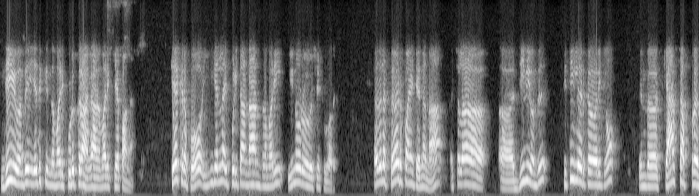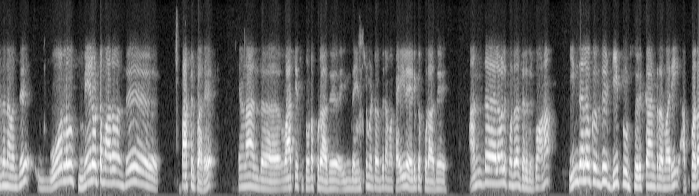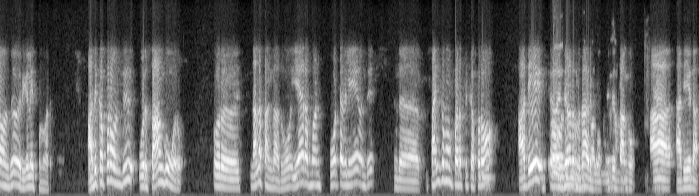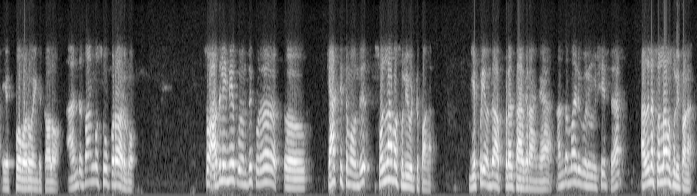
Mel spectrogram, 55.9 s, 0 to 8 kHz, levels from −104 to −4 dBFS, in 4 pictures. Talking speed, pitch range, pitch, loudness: 125 wpm, 150-220 Hz, 180 Hz, -13 LUFS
